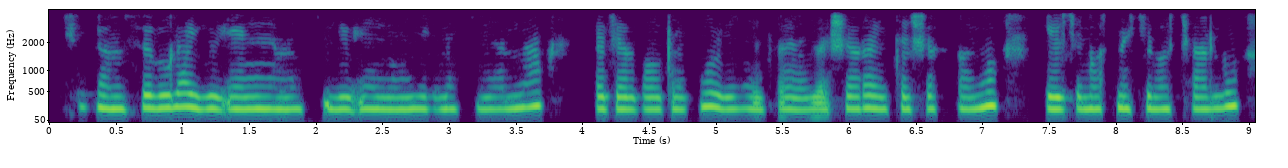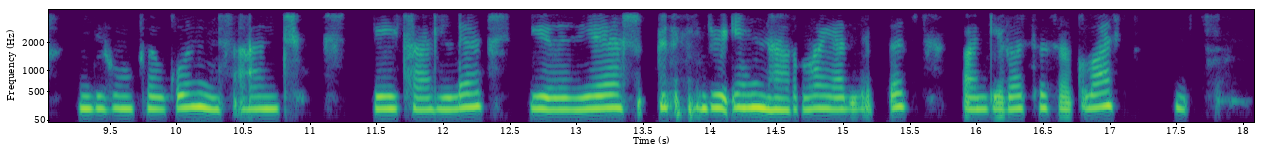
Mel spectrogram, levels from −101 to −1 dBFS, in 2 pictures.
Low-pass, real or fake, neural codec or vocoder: 3.6 kHz; fake; codec, 16 kHz, 2 kbps, FreqCodec, larger model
